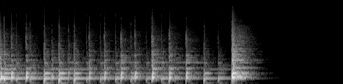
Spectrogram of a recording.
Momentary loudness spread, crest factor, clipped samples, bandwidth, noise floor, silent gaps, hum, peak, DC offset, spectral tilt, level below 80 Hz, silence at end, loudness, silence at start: 9 LU; 20 dB; under 0.1%; 11 kHz; -69 dBFS; none; none; 0 dBFS; under 0.1%; -7 dB/octave; -46 dBFS; 0.9 s; -19 LUFS; 0 s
